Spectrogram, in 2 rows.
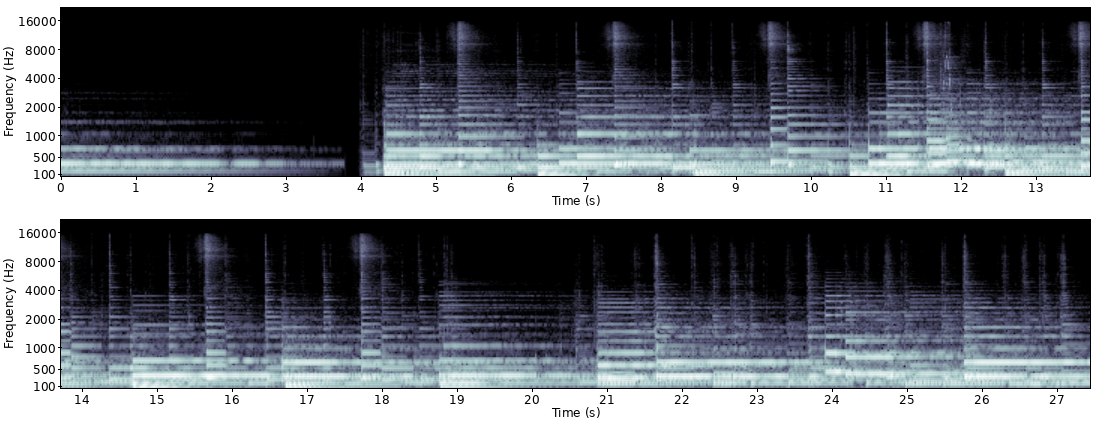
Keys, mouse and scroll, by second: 0.7 Tab, 0.9 click, 1.3 click, 1.5 2, 1.7 click, 2.4 e, 3.6 click, 4.2 ctrl+b, 6.0 Tab, 6.2 right click, 6.7 middle click, 7.5 click, 8.1-9.7 scroll up 1, 10.1-11.6 middle drag, 11.8 click, 12.5-13.0 middle drag, 13.0 scroll down 1, 13.2-14.0 middle drag, 14.0 scroll up 1, 14.2-15.4 scroll down 1, 15.4-16.9 scroll down 2, 17.0 click, 17.6 click, 18.3-20.8 drag, 21.6 g, 24.1-25.3 drag, 25.3 g.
